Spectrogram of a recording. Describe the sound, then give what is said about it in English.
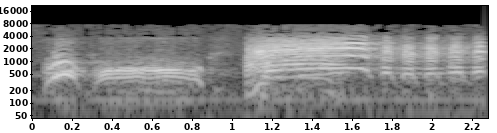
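Loud, harsh honking squawks from a bird: two drawn-out nasal calls, a brief pause, then a longer blaring call breaking into a quick run of choppy squawks. “And hooted and squawked.”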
